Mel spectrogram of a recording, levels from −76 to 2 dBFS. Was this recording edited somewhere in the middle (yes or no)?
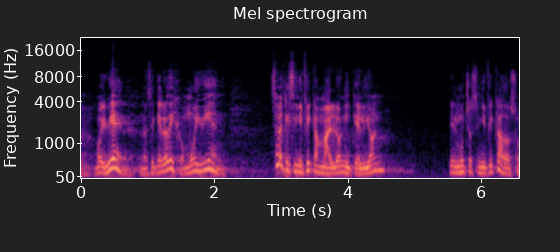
no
